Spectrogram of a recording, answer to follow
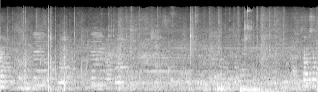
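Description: People talking over music, with a sharp knock about a second in and a low rumble near the end.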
